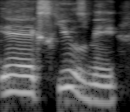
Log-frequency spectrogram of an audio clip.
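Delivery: put-on slow, soft Russian-accented drawl. Retelling a stranger coming up behind him, Russian accent. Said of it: "in this Russian accent".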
